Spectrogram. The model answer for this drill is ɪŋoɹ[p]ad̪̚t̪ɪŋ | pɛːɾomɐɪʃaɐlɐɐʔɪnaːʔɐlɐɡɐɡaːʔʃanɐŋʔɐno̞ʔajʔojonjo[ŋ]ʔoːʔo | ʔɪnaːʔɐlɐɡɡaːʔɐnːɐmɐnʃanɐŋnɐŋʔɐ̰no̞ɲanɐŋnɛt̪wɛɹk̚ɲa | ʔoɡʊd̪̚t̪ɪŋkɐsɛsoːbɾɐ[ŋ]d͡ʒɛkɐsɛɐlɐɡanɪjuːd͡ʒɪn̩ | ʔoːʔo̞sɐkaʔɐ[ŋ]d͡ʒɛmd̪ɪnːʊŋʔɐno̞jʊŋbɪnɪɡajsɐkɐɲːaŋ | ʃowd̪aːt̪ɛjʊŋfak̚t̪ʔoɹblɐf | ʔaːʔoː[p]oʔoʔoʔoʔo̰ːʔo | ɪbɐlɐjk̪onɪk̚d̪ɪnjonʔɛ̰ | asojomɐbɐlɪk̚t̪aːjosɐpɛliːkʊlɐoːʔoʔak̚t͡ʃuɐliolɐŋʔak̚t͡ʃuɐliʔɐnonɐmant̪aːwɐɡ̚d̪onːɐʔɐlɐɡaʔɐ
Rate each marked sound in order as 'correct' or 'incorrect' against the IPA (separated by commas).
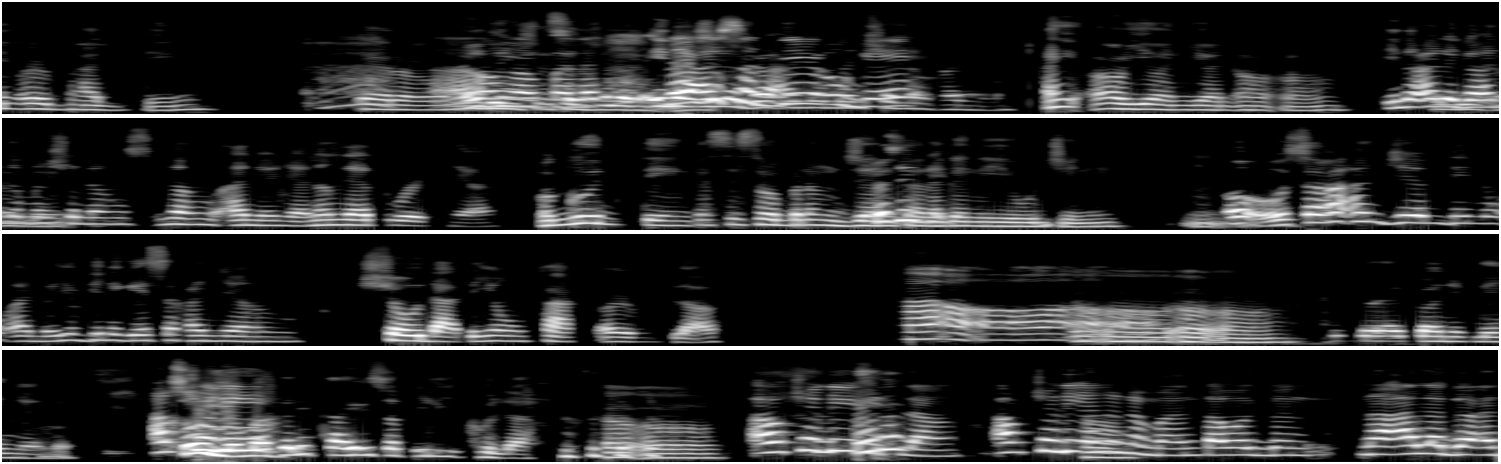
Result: incorrect, incorrect, correct, correct, incorrect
